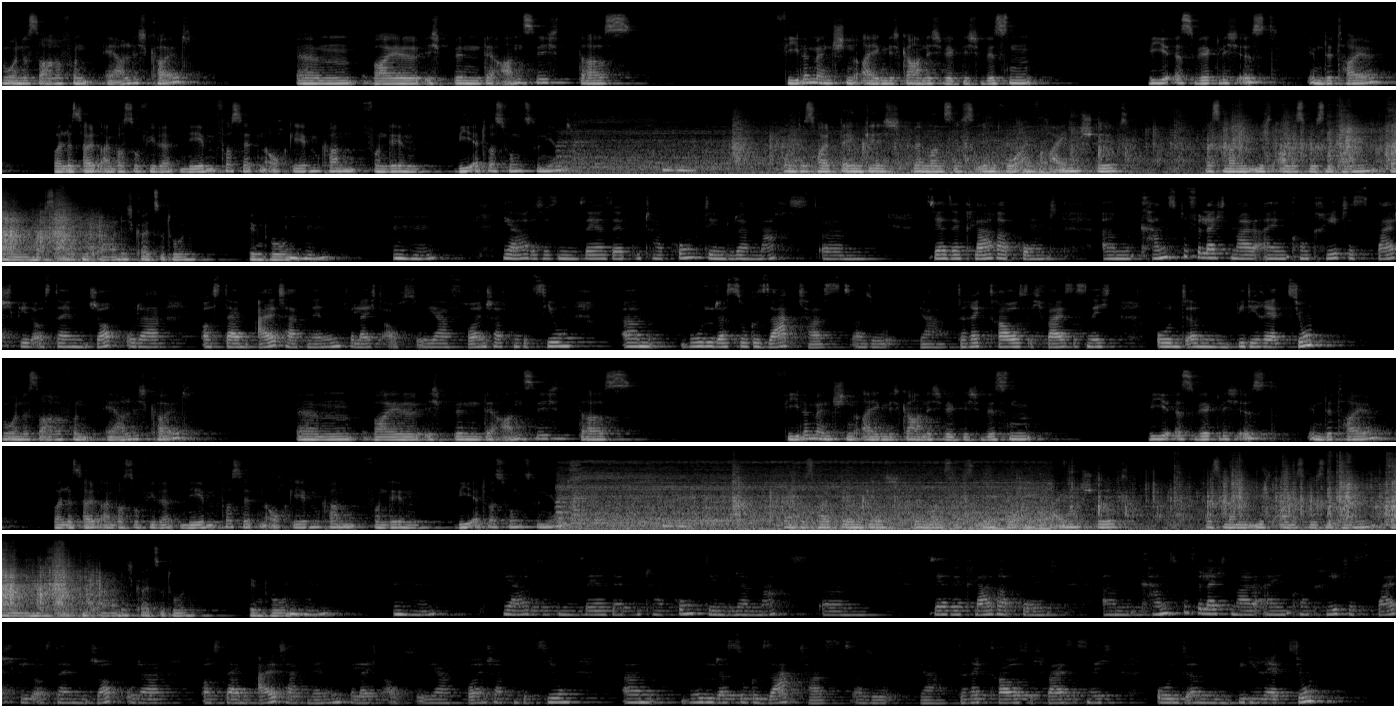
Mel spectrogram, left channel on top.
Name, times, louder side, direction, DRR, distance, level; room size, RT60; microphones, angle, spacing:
voice 1, 0.0-1.9 2.9-6.3 7.8-10.3 11.5-12.6 13.1-13.8 14.5-18.1 18.5-19.7 21.8-25.2 26.0-29.8 30.4-30.8, left 2 dB, 20° left, 10 dB, 0.4 m, -32 dB
voice 2, 14.6-14.9 20.5-20.9 30.7-31.2 31.8-32.3 32.9-36.5 37.2-38.4 38.9-47.7 48.0-50.7 51.0-54.9, left 3 dB, 80° left, 7 dB, 0.6 m, -37 dB
sound 1, 19.5-24.5, right 7 dB, 75° right, 0.3 m, -37 dB
sound 2, 21.1-28.9, right 2 dB, 20° right, 1.0 m, -36 dB
13.0 x 4.6 x 3.1 m, 0.91 s
head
